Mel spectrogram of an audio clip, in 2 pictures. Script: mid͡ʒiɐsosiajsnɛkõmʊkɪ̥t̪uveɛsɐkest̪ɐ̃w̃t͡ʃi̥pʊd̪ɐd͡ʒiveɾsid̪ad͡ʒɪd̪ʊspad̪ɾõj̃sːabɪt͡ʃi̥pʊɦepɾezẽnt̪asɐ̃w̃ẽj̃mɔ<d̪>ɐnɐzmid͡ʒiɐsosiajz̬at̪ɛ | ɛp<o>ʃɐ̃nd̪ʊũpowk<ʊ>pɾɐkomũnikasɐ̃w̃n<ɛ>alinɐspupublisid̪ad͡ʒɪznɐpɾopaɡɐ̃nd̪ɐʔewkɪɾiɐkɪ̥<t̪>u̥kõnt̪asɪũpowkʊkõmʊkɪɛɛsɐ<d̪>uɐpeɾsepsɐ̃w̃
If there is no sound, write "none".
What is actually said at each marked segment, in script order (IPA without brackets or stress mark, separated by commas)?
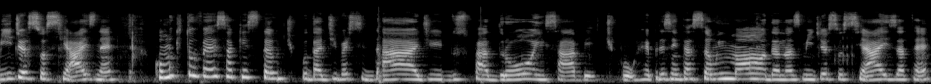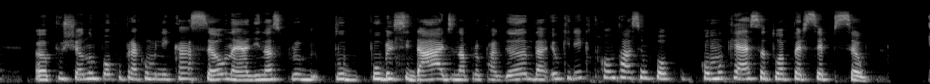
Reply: d̪, u, ʊ, ɛ, t̪, t̪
